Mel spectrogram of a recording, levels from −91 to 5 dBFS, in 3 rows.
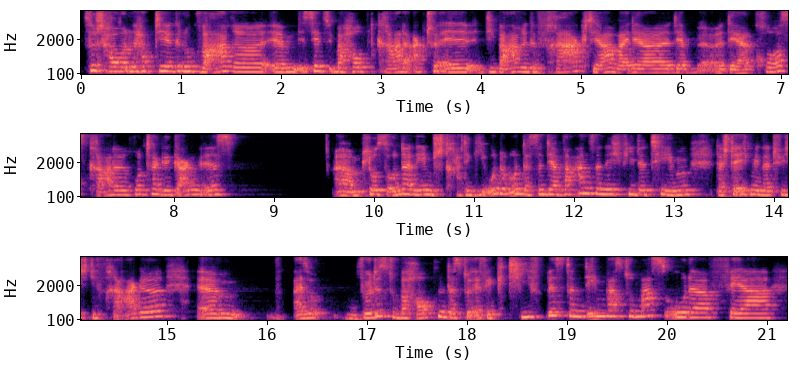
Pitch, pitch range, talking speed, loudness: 205 Hz, 190-225 Hz, 160 wpm, -19 LUFS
